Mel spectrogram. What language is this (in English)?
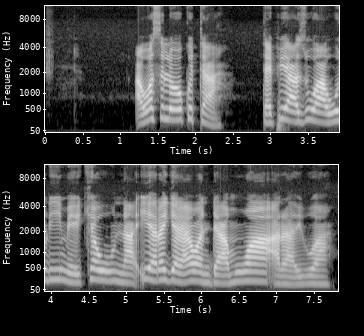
Hausa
